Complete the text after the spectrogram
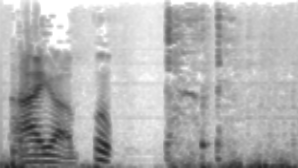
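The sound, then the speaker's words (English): Coughing and throat clearing as pollen catches in someone's throat: a voiced, rasping clear of the throat, a short second burst, a brief pause, then a stretch of rough, breathy coughing. “Sorry, pollen. There we go. Tis the season. It just caught right there in my throat.”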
